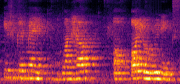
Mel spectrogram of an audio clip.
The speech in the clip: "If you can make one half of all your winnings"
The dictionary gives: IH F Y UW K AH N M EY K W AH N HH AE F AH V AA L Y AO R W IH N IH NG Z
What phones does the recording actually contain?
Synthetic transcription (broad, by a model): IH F Y UW K AH N M EY K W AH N HH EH P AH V AA L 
